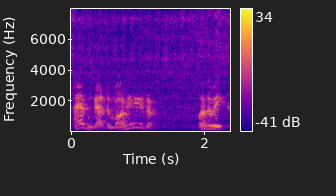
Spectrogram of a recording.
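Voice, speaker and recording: A man's voice: fairly high pitch, big pitch swings, quick pace, highs cut off. A man playing a jokey, penniless professor in 1940s radio comedy, with theatrical delivery aimed at punchlines. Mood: excited, clowning. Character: jokey, penniless professor who chuckles at his own gags. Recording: noisy, roomy old radio broadcast recording.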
